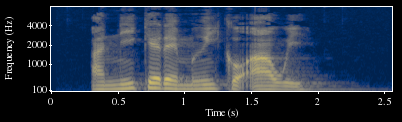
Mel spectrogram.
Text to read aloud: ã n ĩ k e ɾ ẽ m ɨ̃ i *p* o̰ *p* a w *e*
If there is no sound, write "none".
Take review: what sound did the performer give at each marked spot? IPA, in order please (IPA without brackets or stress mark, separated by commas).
k, ʔ, i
